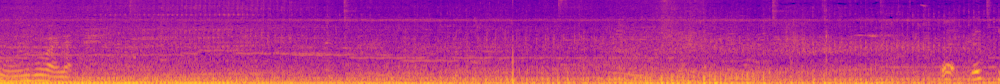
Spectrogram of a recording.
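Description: A steady low engine hum runs throughout, with one short click about halfway through.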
